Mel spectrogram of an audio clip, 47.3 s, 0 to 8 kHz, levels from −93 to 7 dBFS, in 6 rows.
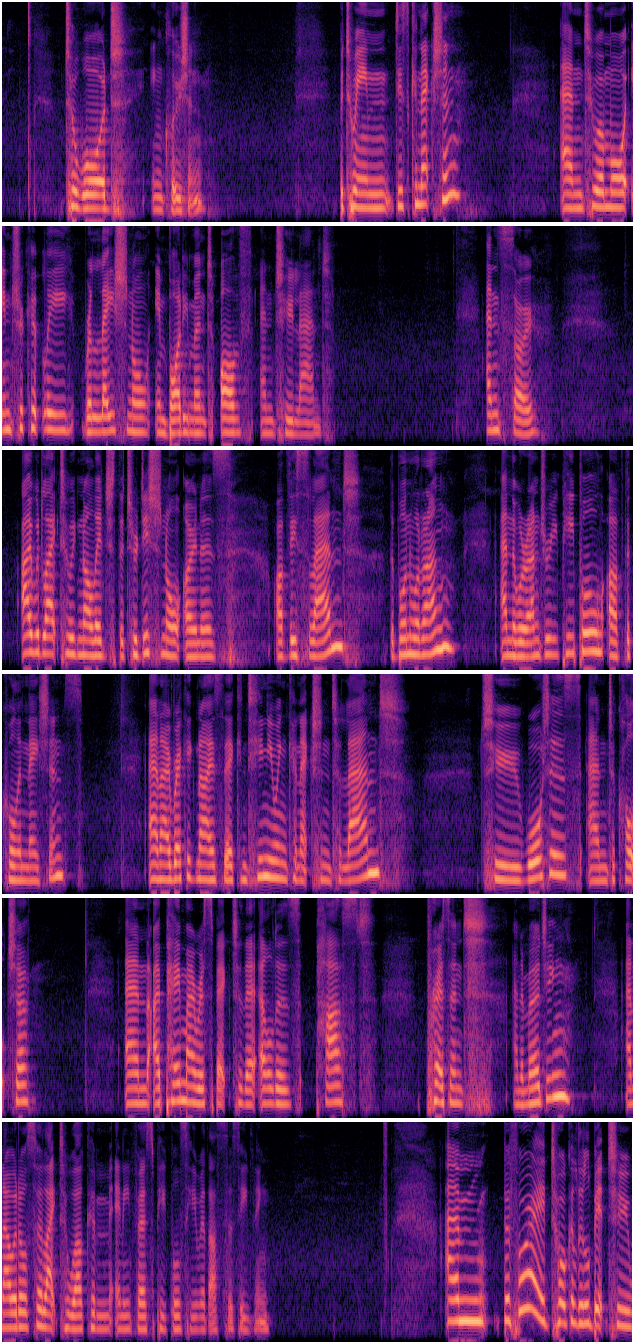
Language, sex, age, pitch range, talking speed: English, female, 30-49, 185-230 Hz, 110 wpm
